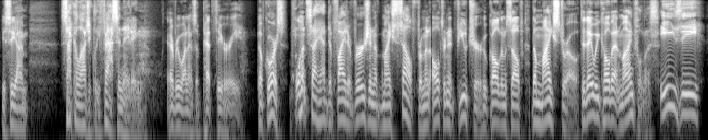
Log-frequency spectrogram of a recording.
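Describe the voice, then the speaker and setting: An actor voicing a brilliant, anxious, wry scientist with buried anger in a video game, speaking in precise, articulate, dryly sardonic phrases. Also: male voice, fairly low pitch, moderate pace, vocal fry, fairly bright tone, no room sound, studio quality. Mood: friendly, wry.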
